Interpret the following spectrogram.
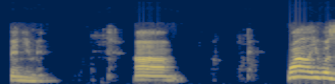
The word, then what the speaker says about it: Benjamin: Walter Benjamin uh spelled as Benjamin but uh pronounced Benjamin um while he was not a core member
